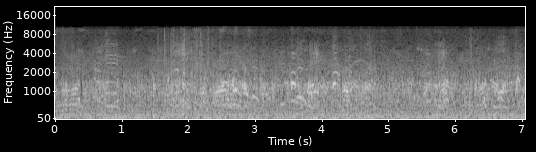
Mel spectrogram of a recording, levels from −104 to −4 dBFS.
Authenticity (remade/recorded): remade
